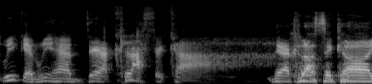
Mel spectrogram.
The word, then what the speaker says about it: Der Klassiker: Der Klassiker. You got to say it like that.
